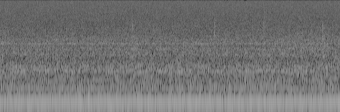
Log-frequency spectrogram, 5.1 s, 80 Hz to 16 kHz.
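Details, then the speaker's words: Canadian Admiral J104X/J105X console radio tube amplifier, warmed up after adding an extra filter capacitor, mic right in front of the speaker: a constant low mains hum under faint hiss persists. "how much hum is that I mean it's definitely there it can certainly hear it"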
